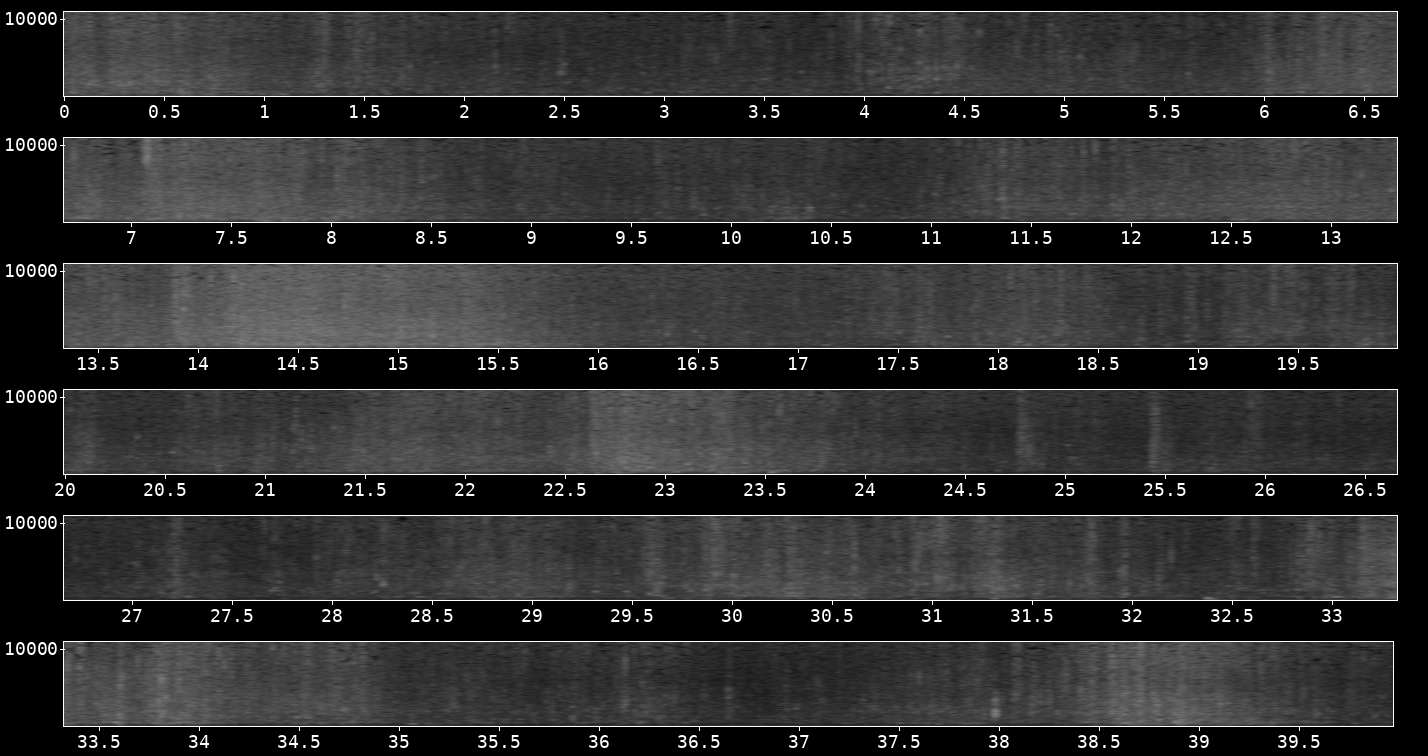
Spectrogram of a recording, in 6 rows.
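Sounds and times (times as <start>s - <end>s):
sea waves breaking against rocks: 37.5s - 39.9s.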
